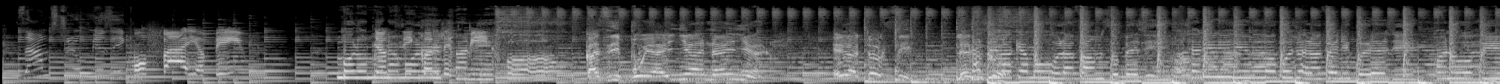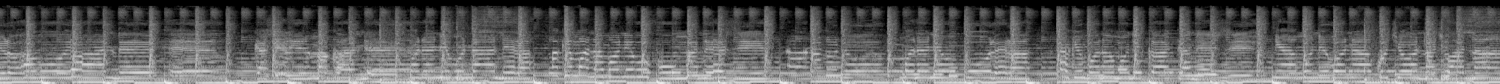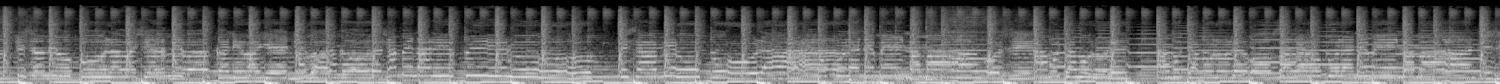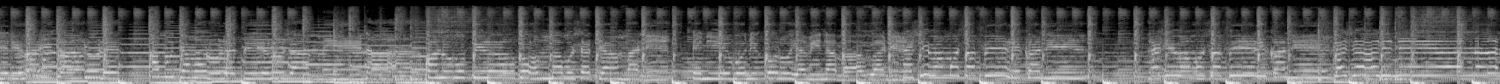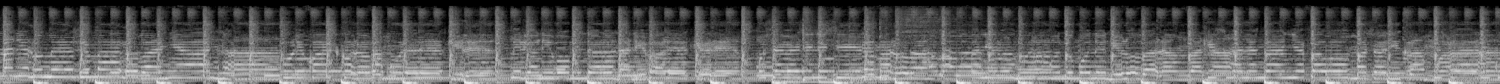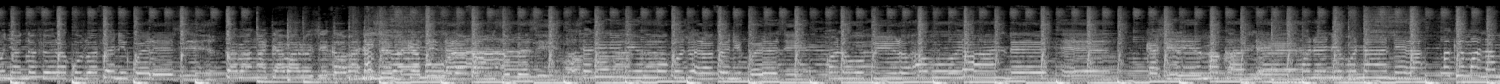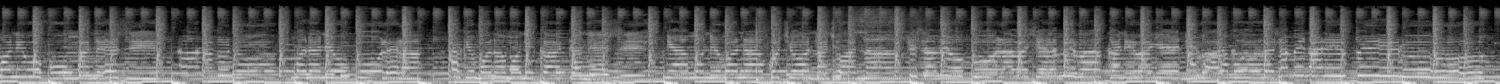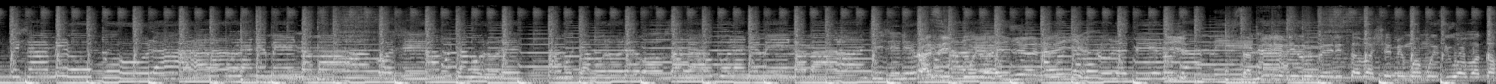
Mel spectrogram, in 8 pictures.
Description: This EP blends emotion, culture, and smooth melodies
